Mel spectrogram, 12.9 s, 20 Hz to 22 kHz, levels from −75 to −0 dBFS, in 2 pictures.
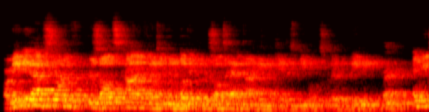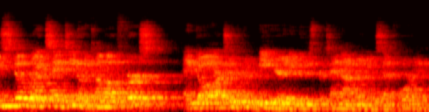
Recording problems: room echo; strong; dies away in 1.9 s
off-mic speech; far

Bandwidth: 14.5 kHz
